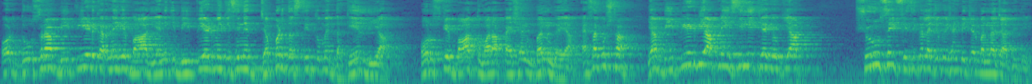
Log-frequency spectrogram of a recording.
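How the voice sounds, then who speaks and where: A man's voice: high-pitched, expressive, normal speed. A man coaching a mock job interview on a video call, blunt and teasing, scolding his student to answer with reasons. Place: home. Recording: very echoey room.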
